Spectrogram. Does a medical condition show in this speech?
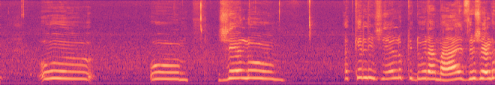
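Yes: cerebral palsy.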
